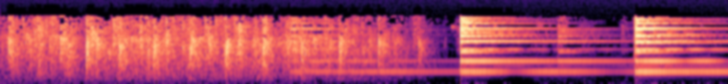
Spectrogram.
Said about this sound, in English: As the dinner bell sounded, project leader Chris McKay and I stood in the magnificent Mojave twilight on the edge of the dry lake bed.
